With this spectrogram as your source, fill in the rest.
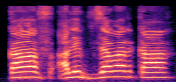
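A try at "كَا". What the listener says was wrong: না, না, কাফ আলিফ জাবার কা বলছেন কেন? কাফ আলিফ জাবার কা, এটা যে মদ, আলিফ মদ্দা, আলিফ মাদ্দা, দেখে পড়েন।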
